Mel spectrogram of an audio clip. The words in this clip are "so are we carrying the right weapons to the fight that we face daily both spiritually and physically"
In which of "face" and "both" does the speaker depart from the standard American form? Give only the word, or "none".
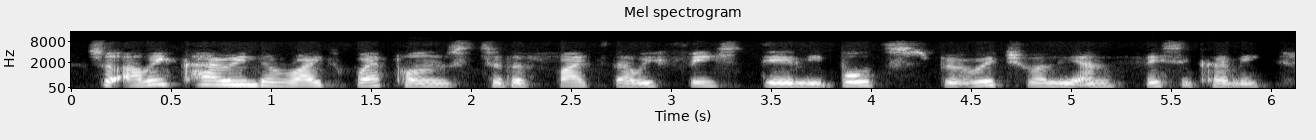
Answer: none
